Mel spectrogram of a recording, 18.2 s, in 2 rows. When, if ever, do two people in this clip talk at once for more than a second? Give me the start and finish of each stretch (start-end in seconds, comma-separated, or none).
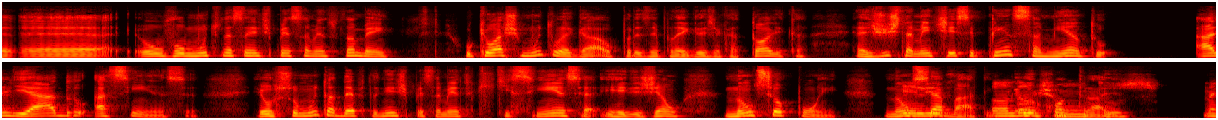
15.8-17.5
